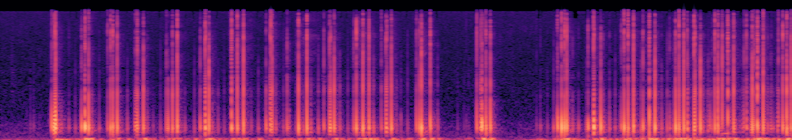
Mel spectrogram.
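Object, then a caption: Foam squishy toy. Long nails tap and press the pink sticky top of a thick strawberry toast squishy toy with orange sides, made of soft, solid foam. A steady run of short, sticky crackling squishes pops off the foam, with a brief lull near the middle before the tapping resumes over a faint low hum.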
